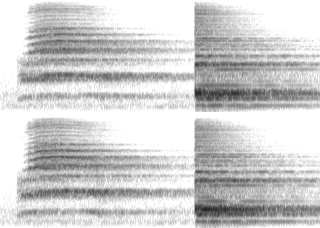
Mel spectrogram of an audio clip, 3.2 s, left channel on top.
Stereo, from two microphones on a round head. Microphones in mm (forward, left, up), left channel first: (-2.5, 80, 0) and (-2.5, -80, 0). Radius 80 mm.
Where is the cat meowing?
30° right (ahead or behind), 0.5 m.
